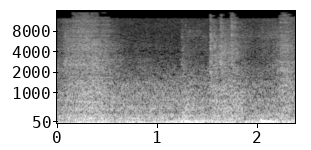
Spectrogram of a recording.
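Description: Faint background noise with a low hum and no clear events: room tone from the narrator's microphone.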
